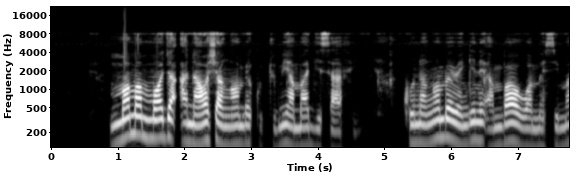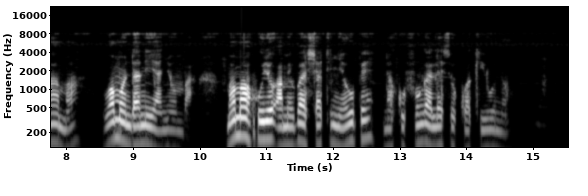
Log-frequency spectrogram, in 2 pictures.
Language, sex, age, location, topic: Swahili, male, 18-24, Kisumu, agriculture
